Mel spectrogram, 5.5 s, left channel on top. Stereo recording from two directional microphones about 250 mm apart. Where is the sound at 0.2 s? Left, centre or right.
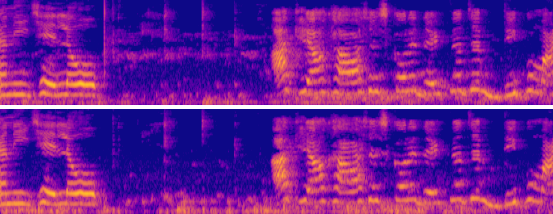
Centre.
